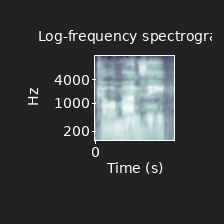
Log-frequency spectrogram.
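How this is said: It is said with a Western pronunciation. "I hear Westerners say"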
